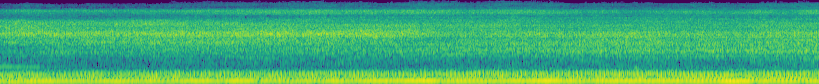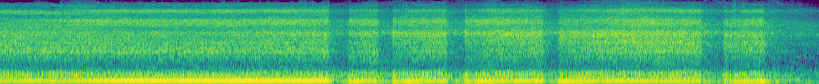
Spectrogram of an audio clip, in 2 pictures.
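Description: A tractor engine at the Great Dorset Steam Fair tractor pulling runs loud and close with a strong steady drone, then revs in a series of sharp surges and dips near the end.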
